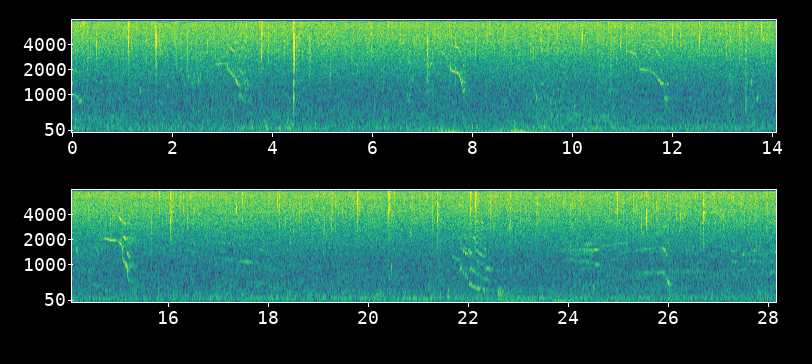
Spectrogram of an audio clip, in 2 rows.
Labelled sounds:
0.0	0.3	humpback whale, 0.78 to 1.1 kHz
3.1	3.4	humpback whale, 1.2 to 2.2 kHz
7.5	8.0	humpback whale, 1.1 to 2.3 kHz
11.3	12.0	humpback whale, 1.2 to 2.2 kHz
14.7	15.4	humpback whale, 0.78 to 2.2 kHz
17.4	17.7	humpback whale, 1.0 to 1.2 kHz
21.9	22.1	humpback whale, 1.3 to 1.6 kHz
24.2	24.6	humpback whale, 1.4 to 1.6 kHz

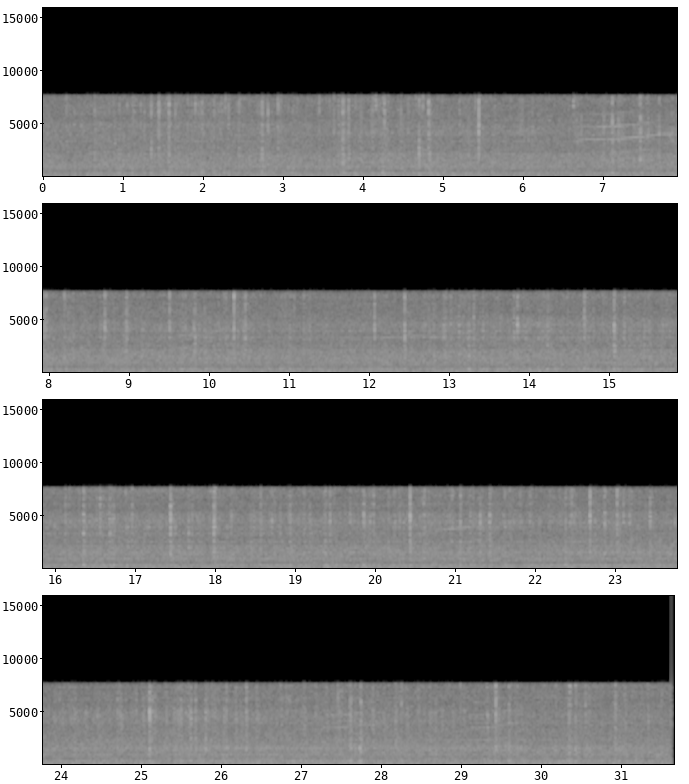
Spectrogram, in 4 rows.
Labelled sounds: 6.7	7.9	killer whale, southern resident, 3.5 to 5.0 kHz
20.9	21.3	killer whale, southern resident, 3.7 to 4.1 kHz
27.3	27.7	killer whale, southern resident, 3.4 to 3.6 kHz

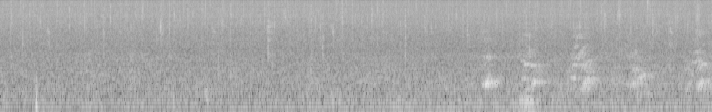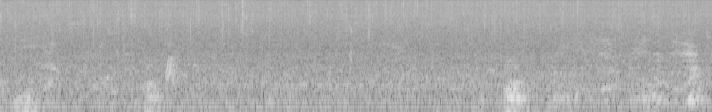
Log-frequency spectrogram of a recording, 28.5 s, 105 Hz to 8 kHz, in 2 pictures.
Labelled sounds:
9.6	9.9	humpback whale, 0.78 to 0.97 kHz
11.5	11.8	humpback whale, 0.78 to 1.3 kHz
27.8	28.2	humpback whale, 0.91 to 1.6 kHz

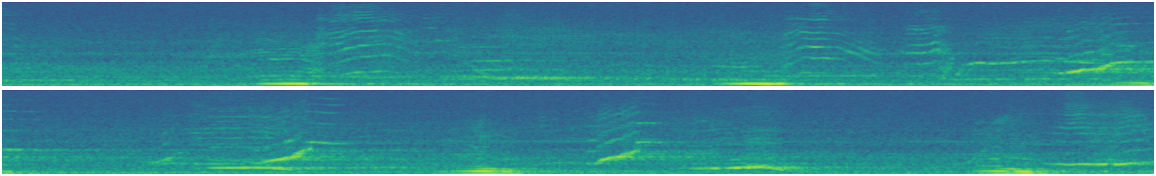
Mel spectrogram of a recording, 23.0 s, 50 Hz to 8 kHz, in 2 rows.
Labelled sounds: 2.3	5.1	humpback whale, 0.83 to 7.4 kHz
7.8	11.7	humpback whale, 0.80 to 5.7 kHz
13.4	15.0	humpback whale, 0.80 to 6.0 kHz
17.5	18.2	humpback whale, 0.80 to 2.6 kHz
18.7	18.9	humpback whale, 3.8 to 4.0 kHz
21.9	23.0	humpback whale, 0.80 to 4.6 kHz

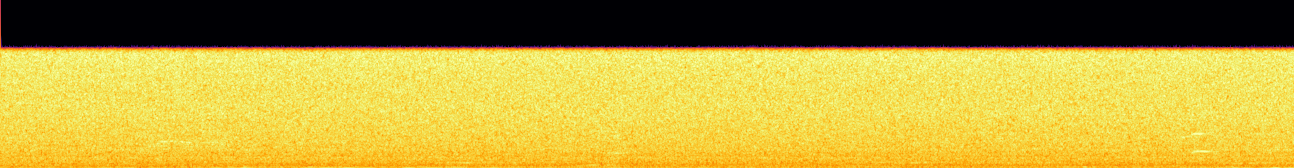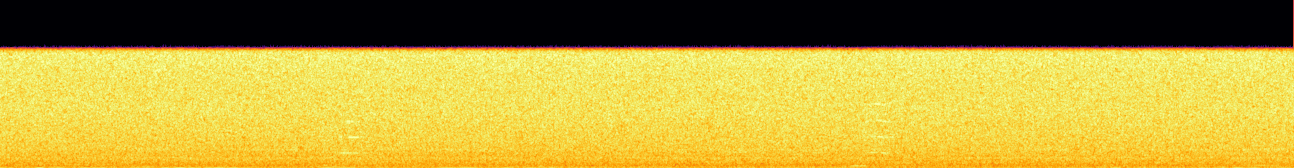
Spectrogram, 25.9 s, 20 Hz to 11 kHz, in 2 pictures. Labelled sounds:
6.0	6.3	humpback whale, 0.96 to 1.1 kHz
21.6	21.9	humpback whale, 2.0 to 2.2 kHz

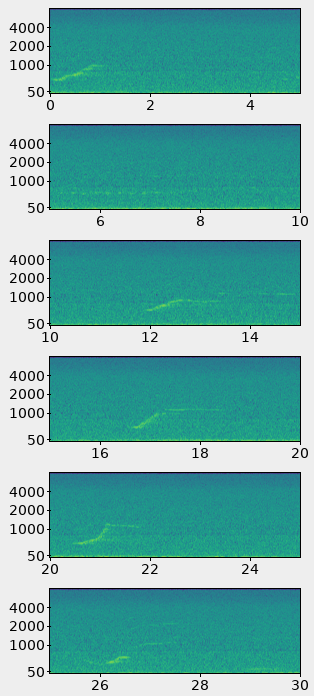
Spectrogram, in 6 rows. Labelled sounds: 0.6	1.1	humpback whale, 0.80 to 1.1 kHz
12.3	12.7	humpback whale, 0.80 to 1.0 kHz
14.5	14.8	humpback whale, 1.0 to 1.2 kHz
16.9	17.7	humpback whale, 0.80 to 1.2 kHz
21.0	21.3	humpback whale, 0.80 to 1.2 kHz
26.9	27.6	humpback whale, 0.99 to 2.3 kHz

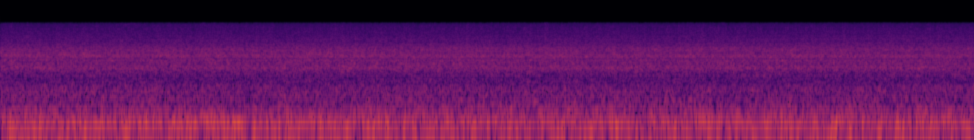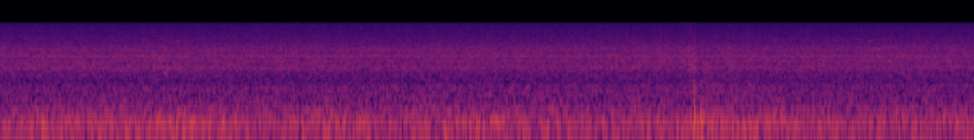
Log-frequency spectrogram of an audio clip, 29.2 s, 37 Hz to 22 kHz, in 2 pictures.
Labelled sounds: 27.6	28.0	killer whale, southern resident, 2.2 to 2.7 kHz

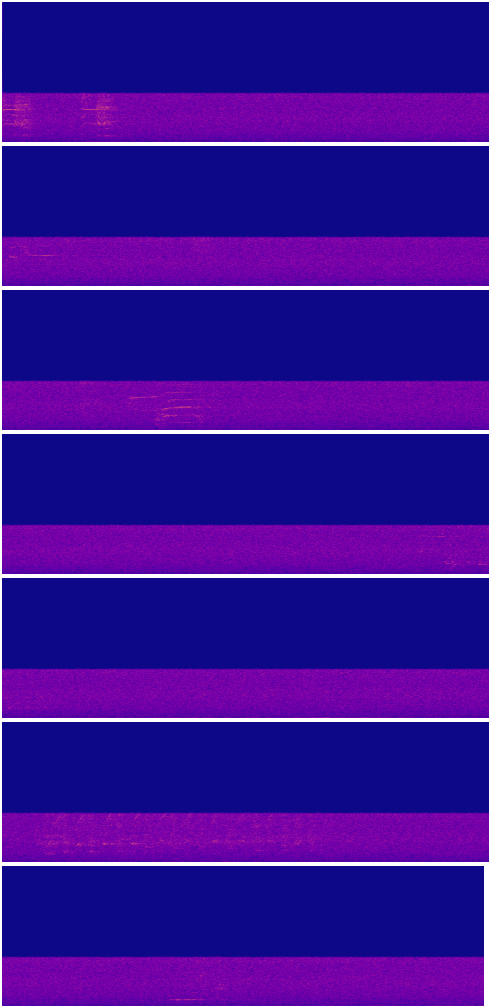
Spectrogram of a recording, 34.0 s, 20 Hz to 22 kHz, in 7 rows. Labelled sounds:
0.0	1.2	killer whale, northern resident, 2.7 to 5.6 kHz
5.1	5.4	killer whale, northern resident, 4.7 to 5.0 kHz
11.0	11.8	killer whale, northern resident, 1.1 to 6.1 kHz
18.8	19.1	killer whale, northern resident, 5.9 to 6.1 kHz
30.9	31.3	killer whale, northern resident, 0.99 to 1.2 kHz

